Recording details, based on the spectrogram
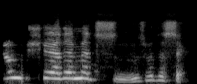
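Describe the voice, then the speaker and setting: A man acting in a radio play as God, a disillusioned but decisive ruler of heaven, with indignant questions and deliberate commands. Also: very high-pitched, huge pitch swings, full character voice. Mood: incredulous, dismayed.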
